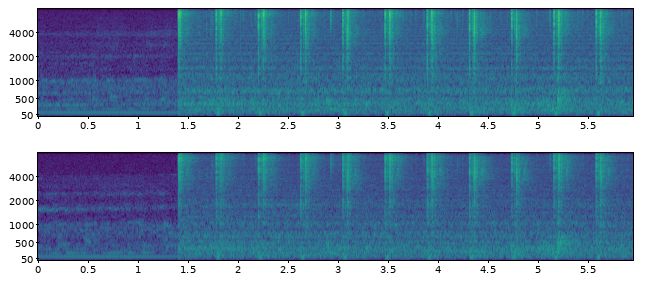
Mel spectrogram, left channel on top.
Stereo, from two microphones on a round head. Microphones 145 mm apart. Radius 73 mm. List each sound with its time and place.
1.4 s dripping: 30° left (ahead or behind), 0.9 m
